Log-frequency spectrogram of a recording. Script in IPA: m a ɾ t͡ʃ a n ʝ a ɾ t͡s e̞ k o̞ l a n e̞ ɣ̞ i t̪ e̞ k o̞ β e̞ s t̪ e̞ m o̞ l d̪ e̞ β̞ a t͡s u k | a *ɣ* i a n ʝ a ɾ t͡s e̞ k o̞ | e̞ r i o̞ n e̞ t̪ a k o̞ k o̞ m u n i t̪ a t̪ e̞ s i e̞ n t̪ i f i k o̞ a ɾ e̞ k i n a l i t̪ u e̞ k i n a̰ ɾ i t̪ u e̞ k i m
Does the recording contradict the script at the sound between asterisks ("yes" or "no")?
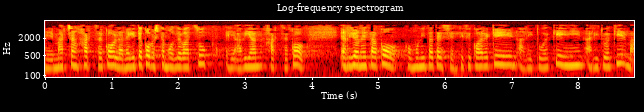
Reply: yes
